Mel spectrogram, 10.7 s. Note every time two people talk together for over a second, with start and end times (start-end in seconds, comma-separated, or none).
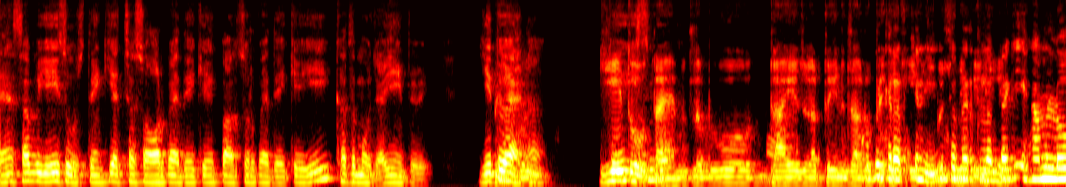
8.7-10.1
